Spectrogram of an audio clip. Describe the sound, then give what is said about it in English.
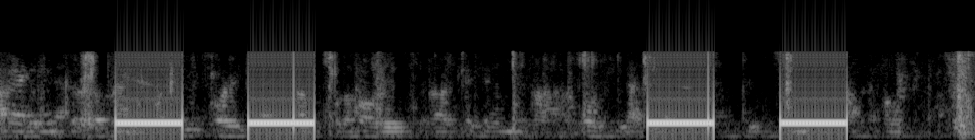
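Telephone keypad tones dialing an extension, four short steady beeps falling in two pairs, set between stretches of talk from a voice. “If you know your party's extension, you may dial it at any time.”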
